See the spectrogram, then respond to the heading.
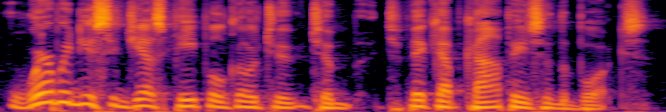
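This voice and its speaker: A man's voice: fairly high pitch, big pitch swings, fairly quick. A man hosting a radio program, interviewing a guest in a friendly, conversational way. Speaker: radio show host.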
